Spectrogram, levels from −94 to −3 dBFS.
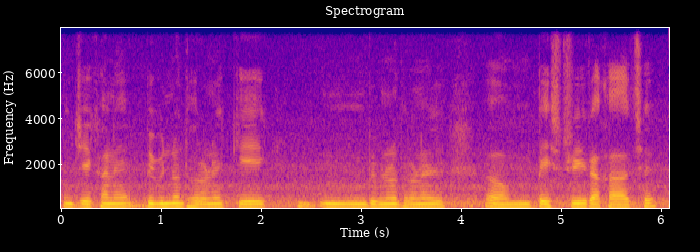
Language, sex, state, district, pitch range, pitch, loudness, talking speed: Bengali, male, Tripura, South Tripura, 125-135 Hz, 130 Hz, -16 LUFS, 120 wpm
